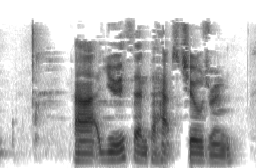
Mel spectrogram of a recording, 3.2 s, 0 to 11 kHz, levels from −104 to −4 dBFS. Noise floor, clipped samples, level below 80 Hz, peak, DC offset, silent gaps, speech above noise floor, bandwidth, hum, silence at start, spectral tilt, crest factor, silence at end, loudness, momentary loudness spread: -50 dBFS; under 0.1%; -72 dBFS; -4 dBFS; under 0.1%; none; 26 dB; 8 kHz; none; 0.4 s; -3 dB/octave; 22 dB; 0.3 s; -24 LUFS; 18 LU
